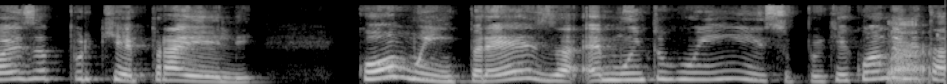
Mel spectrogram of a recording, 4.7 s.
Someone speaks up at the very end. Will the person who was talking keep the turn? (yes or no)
yes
